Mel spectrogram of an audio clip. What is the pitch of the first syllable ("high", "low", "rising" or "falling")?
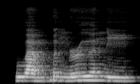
low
